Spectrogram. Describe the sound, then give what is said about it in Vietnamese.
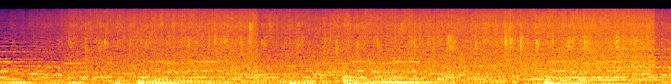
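Heavy rain from a sudden thunderstorm pours down on a makeshift house, a dense, steady patter and hiss of drops that holds constant throughout with no voices. “Cơn giông bất chợt ập đến. Cảm giác như là căn nhà tạm của chị đang oằn mình trong cơn mưa giông, sẵn sàng đổ sập bất kỳ lúc nào.”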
